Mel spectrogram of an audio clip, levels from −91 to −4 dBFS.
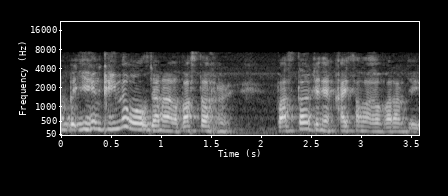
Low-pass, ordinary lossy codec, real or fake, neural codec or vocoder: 7.2 kHz; MP3, 64 kbps; fake; codec, 16 kHz, 16 kbps, FunCodec, trained on Chinese and English, 50 frames a second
